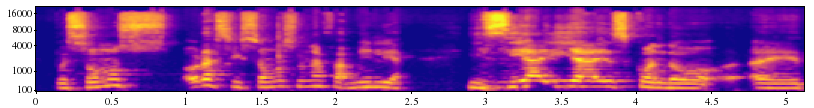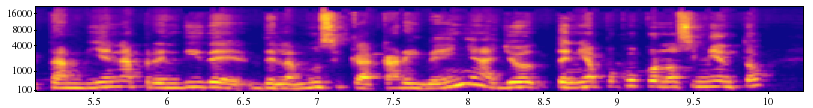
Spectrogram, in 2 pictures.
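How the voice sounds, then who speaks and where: Talking rather slowly, a woman uses a fairly high pitch. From Mexico. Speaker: radio announcer. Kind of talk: interview answer.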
